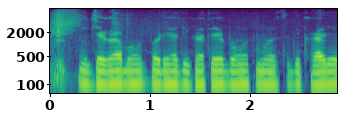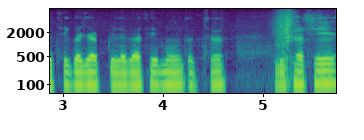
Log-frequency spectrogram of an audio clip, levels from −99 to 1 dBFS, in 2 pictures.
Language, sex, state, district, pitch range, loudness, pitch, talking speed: Chhattisgarhi, male, Chhattisgarh, Sarguja, 105-110 Hz, -18 LUFS, 110 Hz, 190 wpm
